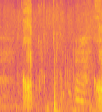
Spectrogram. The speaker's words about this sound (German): Hör auf zu grunzen, du bist kein Ferkel.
